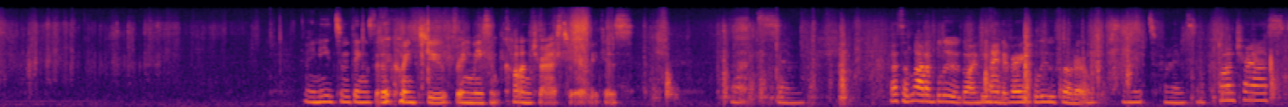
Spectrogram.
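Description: Paper rustles and slides as it is handled.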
